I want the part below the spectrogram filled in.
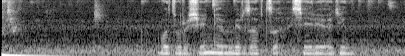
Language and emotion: Russian, neutral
